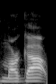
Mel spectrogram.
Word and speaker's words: Margot: if call her Margo usually that's pronounced Margo even though there's a t on the end yes okay Margo sorry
